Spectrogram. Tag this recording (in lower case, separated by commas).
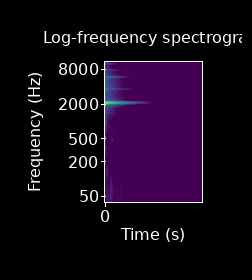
musical instrument, percussion, mallet percussion, xylophone, music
